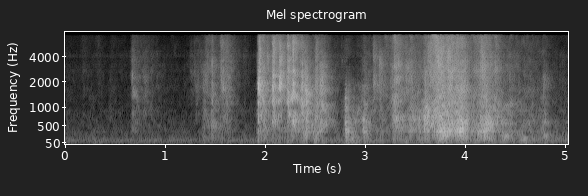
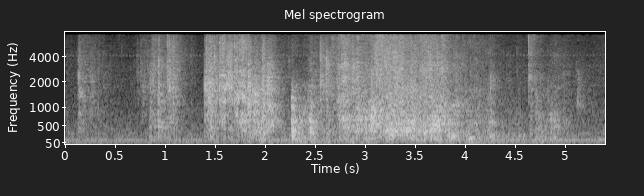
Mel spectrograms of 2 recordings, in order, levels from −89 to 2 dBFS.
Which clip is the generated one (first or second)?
first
